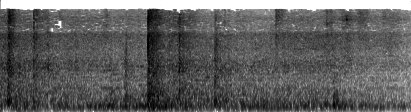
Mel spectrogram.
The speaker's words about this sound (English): This was last August. And then she heard the first of what would be two explosions.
